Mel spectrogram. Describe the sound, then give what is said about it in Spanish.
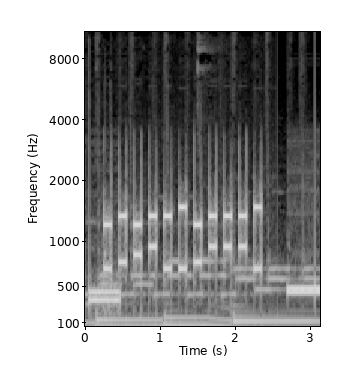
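A telephone number being dialled: a quick run of short, evenly spaced touch-tone beeps in varying pitches over a steady low tone, ending on a held tone. “Seguimos llamando.”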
